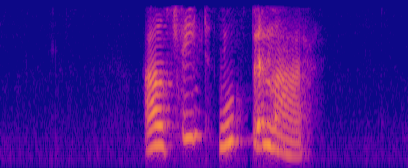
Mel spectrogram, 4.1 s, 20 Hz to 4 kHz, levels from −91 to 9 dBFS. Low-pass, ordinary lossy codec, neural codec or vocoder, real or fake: 3.6 kHz; AAC, 16 kbps; codec, 24 kHz, 0.9 kbps, WavTokenizer, small release; fake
